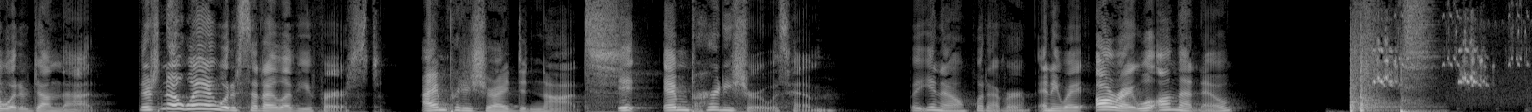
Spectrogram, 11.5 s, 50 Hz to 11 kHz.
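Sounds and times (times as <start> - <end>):
speech: 0.0 - 9.3
cricket chirping sound effect: 10.3 - 11.4.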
